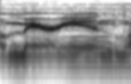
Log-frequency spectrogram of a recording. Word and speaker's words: Marion: Mr. Chairman, members of the committee, for the record, my name is Noah Marion, last name is spelled M-A-R-I-O-N, here representing Wild Montana today.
